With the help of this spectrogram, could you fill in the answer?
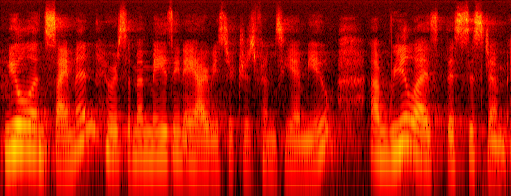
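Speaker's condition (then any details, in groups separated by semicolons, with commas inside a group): No condition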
